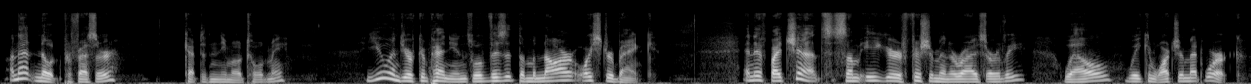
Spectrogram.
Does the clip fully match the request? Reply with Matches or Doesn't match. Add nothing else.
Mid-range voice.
Matches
